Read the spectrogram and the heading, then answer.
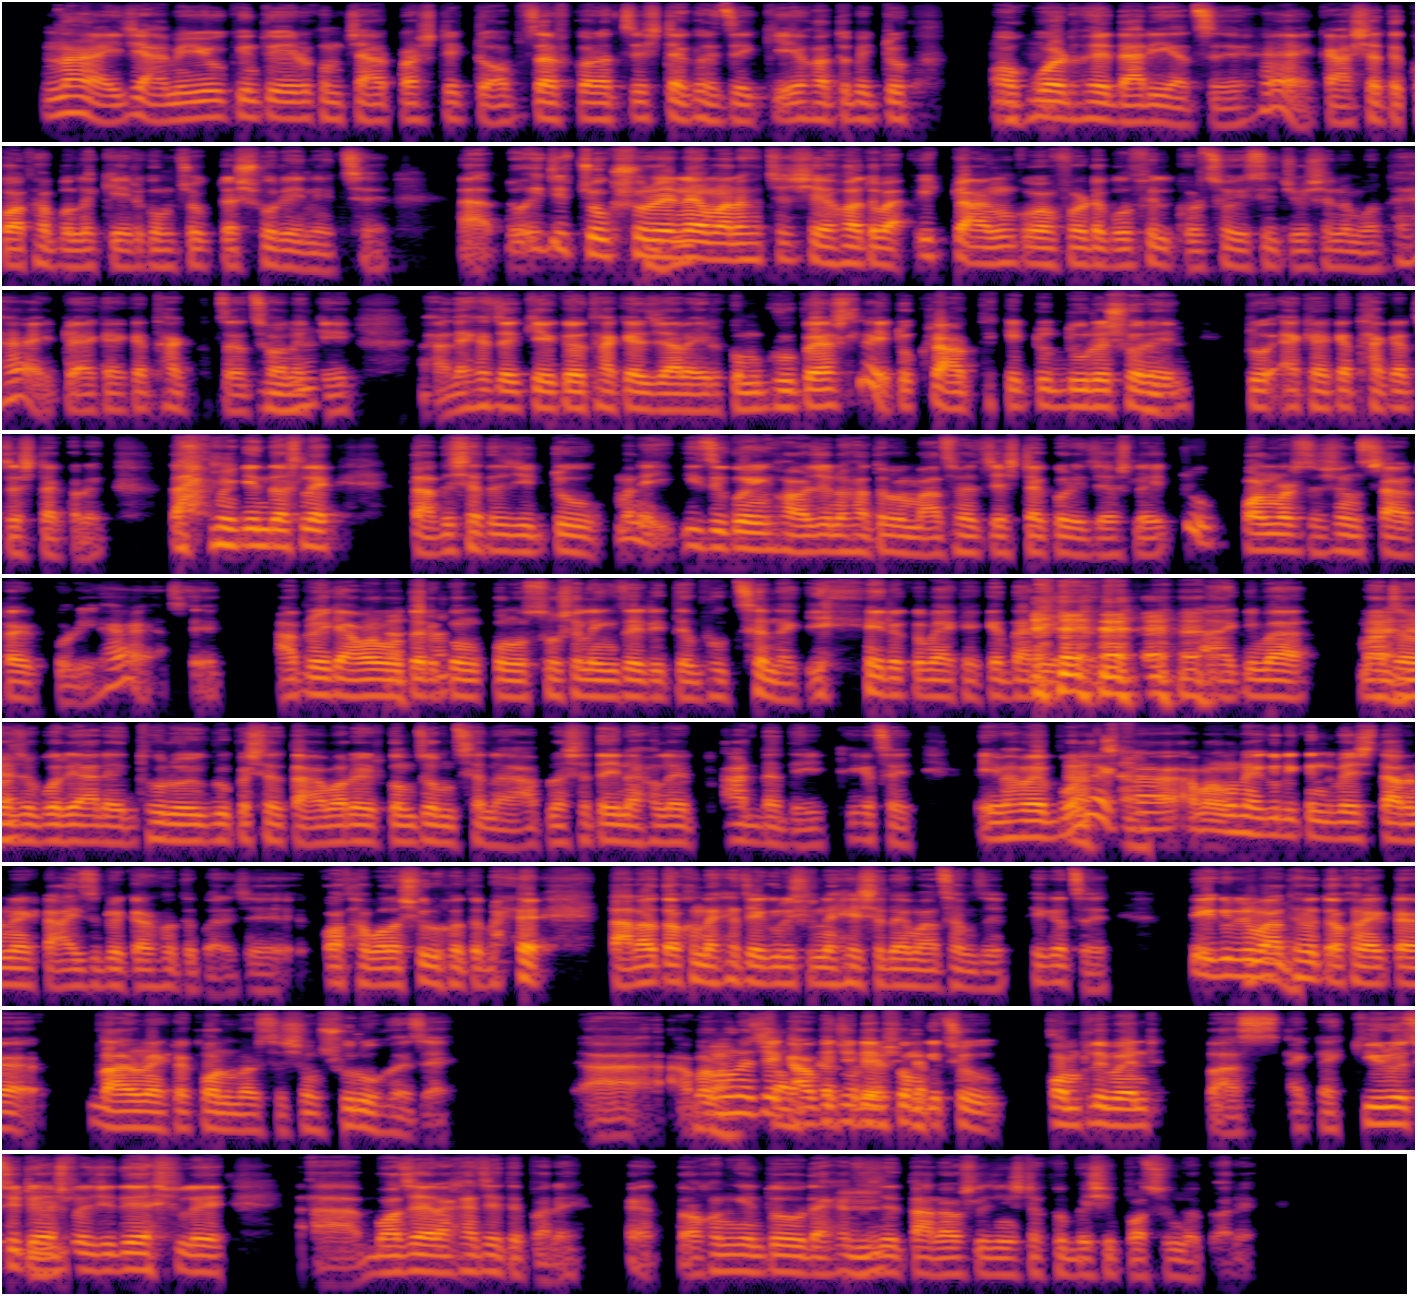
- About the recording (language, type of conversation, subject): Bengali, podcast, মিটআপে গিয়ে আপনি কীভাবে কথা শুরু করেন?
- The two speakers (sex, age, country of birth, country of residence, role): male, 35-39, Bangladesh, Finland, host; male, 60-64, Bangladesh, Bangladesh, guest
- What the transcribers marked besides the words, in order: tapping; in English: "observe"; in English: "awkward"; in English: "uncomfortable feel"; in English: "crowd"; "একটু" said as "ইকটু"; in English: "easy going"; in English: "conversation starter"; in English: "social anxiety"; laugh; chuckle; in English: "ice breaker"; chuckle; in English: "compliment plus"; in English: "curiosity"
